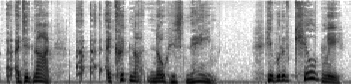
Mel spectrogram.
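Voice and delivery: high, stammering self-defence; panicked stutter. A narrator's reading. Accused impostor pleads with the matron, stuttering high. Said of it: "Alton stuttered".

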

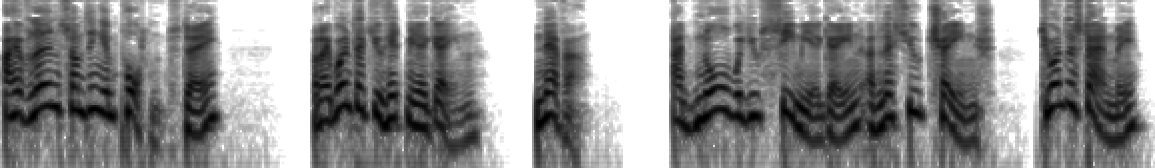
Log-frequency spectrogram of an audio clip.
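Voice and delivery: lightly firm, formal and high; oddly formal. Acted. Son setting terms to his father, lightly formal. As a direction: speak with new formal resolve. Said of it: "His tone was oddly formal now".

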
